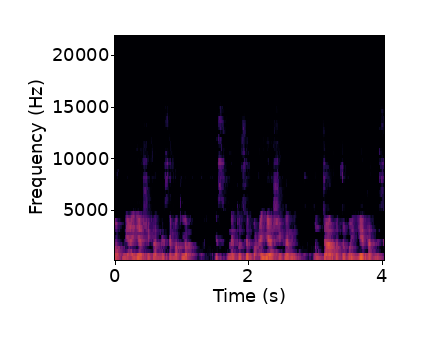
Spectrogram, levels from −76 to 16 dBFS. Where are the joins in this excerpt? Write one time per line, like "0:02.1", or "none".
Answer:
none

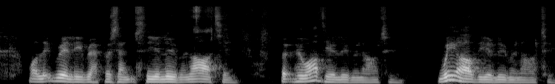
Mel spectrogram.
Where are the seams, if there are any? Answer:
none

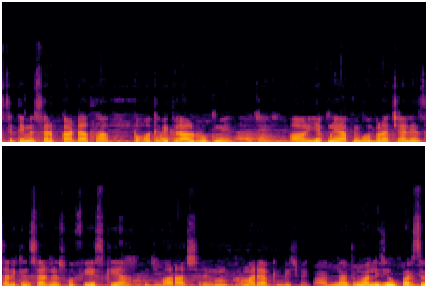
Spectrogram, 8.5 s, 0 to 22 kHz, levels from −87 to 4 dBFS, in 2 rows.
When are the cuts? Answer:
0:07.5

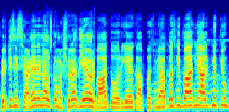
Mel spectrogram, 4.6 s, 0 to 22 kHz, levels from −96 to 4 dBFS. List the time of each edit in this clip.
0:01.9

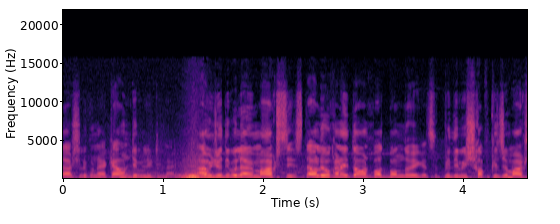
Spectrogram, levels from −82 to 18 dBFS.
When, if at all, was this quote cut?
0:01.1
0:03.7

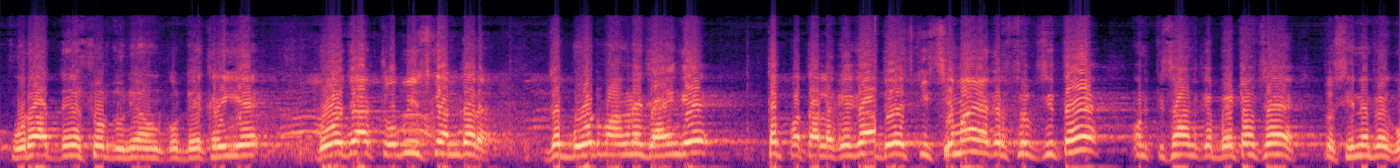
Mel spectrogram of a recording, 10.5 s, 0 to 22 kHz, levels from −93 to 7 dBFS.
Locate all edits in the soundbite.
0:06.6

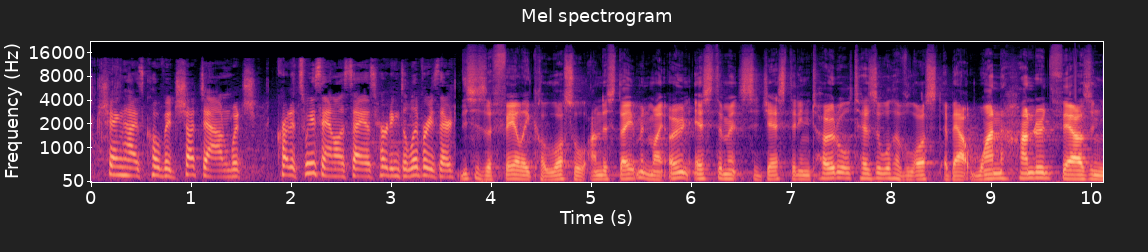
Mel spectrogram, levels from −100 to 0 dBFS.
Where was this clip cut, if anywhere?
none

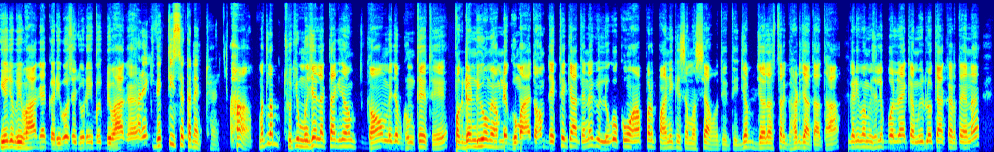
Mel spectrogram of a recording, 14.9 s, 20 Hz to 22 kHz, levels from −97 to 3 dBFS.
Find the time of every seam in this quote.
0:04.3
0:06.7
0:12.7

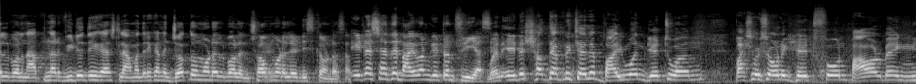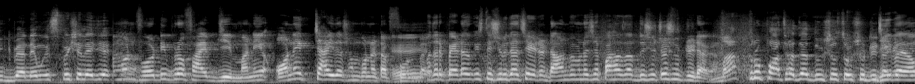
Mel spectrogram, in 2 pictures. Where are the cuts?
0:03.5
0:10.4
0:13.4

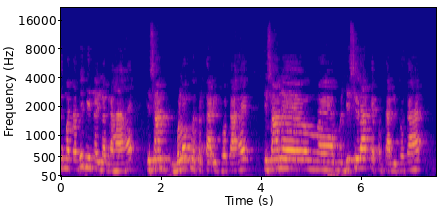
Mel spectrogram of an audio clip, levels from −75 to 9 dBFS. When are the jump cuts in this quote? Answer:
none

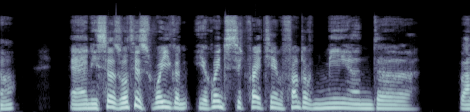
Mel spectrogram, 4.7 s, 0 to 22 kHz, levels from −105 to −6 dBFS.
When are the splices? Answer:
none

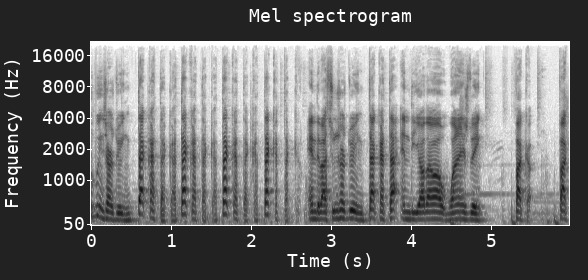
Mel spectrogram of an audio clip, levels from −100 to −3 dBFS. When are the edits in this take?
none

